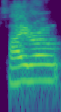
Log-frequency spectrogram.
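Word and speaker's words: Jairo: 626 state of Texas versus how do you pronounce his first name hyro hyro Rivero j a i r o so the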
